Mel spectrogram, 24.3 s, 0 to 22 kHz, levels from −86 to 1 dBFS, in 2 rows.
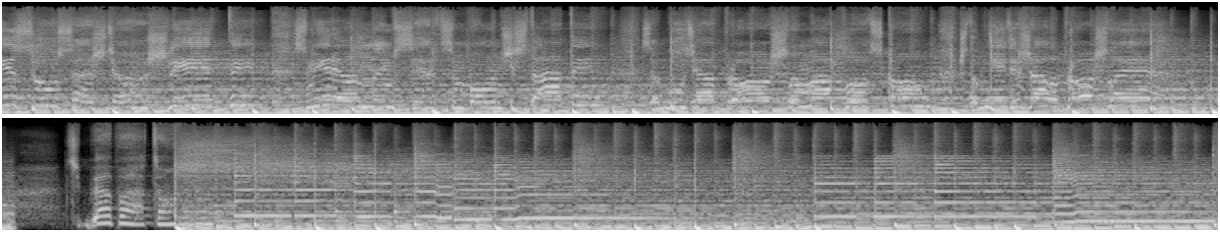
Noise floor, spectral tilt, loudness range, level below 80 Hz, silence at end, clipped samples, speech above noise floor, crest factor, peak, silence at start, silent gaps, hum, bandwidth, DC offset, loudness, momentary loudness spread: -38 dBFS; -4.5 dB/octave; 2 LU; -20 dBFS; 0 s; under 0.1%; 22 dB; 14 dB; -2 dBFS; 0 s; none; none; 18 kHz; under 0.1%; -16 LUFS; 3 LU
